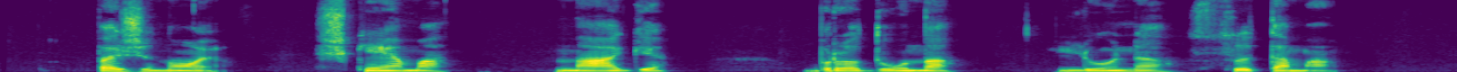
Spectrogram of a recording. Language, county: Lithuanian, Telšiai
